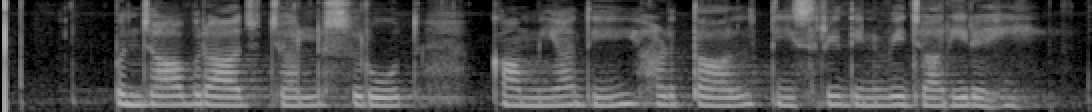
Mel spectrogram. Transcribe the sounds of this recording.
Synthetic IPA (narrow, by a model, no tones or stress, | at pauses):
pəɲd͡ʒaːbɾaːd͡ʒd͡ʒəlsɾoːt̪kaːmijãːd̪iːhəɽt̪aːlt̪iːsɾeːd̪ɪnʋid͡ʒaːɾiːɾəɦiː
